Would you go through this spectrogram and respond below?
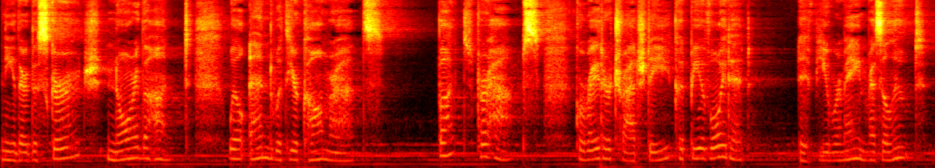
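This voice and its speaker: A woman plays a serene porcelain doll, a mysterious gothic guide. Her voice sits slightly low and moves very slowly, every phrase grave, deliberate and formal. Music runs behind her throughout. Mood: solemn. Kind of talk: gothic audio drama acting.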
